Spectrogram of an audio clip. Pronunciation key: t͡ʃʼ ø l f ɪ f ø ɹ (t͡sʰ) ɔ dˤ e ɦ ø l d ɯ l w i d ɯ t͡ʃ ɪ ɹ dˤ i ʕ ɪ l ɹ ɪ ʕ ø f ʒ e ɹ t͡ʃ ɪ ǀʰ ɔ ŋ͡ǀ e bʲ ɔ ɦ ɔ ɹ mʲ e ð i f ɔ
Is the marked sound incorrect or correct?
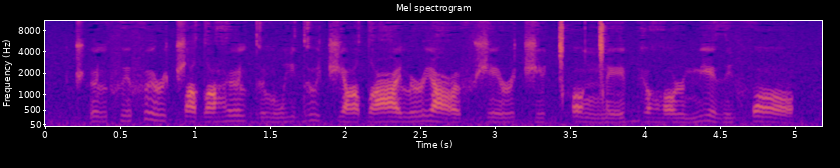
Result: incorrect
